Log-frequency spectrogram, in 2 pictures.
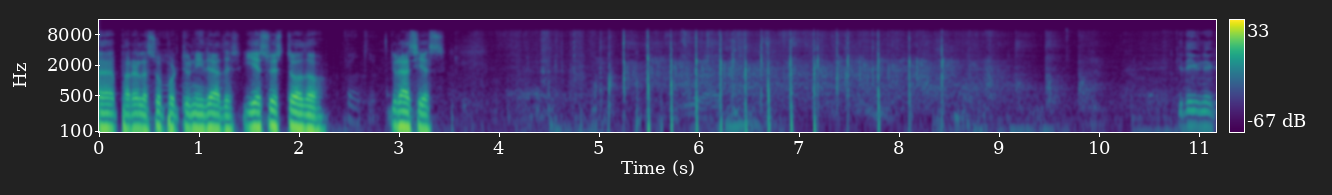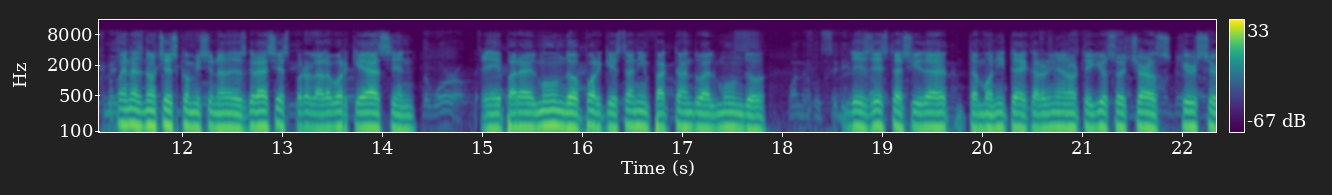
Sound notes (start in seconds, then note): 9.6 applause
